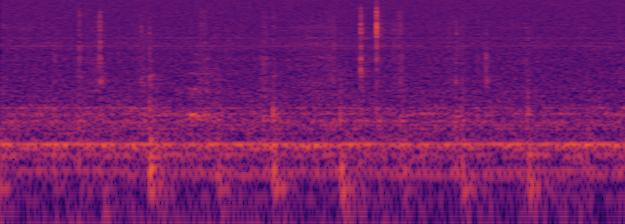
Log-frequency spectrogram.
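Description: Scattered small clicks and taps of hands handling an FPV patch antenna and tightening its mounting nut on the drone frame, over a steady low background hum.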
